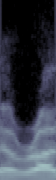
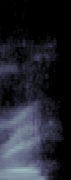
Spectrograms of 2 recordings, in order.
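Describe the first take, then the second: First: The name ends in an open 'ah' vowel. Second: The name ends in an 'ay' vowel. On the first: The speaker calls it right. "It's better to say Ra" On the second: The speaker calls it wrong. "than Re"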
